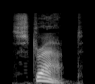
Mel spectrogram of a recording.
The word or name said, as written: strapped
